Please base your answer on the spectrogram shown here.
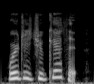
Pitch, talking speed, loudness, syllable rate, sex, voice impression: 270 Hz, 320 wpm, -18 LUFS, 9.0 syllables/s, female, feminine, middle-aged, tensed, powerful, clear, raspy, intellectual, calm, elegant, lively, strict, sharp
